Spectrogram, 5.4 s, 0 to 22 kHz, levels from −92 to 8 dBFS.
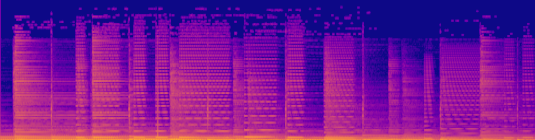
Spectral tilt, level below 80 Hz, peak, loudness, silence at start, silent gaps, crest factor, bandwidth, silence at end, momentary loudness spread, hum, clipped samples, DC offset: -6.5 dB/octave; -26 dBFS; -4 dBFS; -19 LUFS; 0 s; none; 14 dB; 18.5 kHz; 0 s; 9 LU; none; under 0.1%; under 0.1%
